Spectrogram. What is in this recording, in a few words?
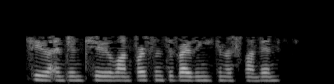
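Fire Dispatch, Scanner audio recording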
